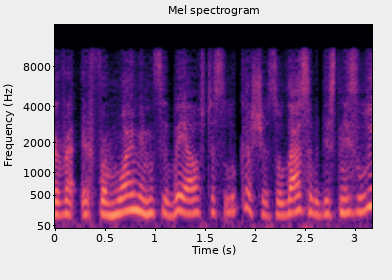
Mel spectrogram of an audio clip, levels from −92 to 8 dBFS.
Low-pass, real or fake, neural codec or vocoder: 10.8 kHz; fake; codec, 16 kHz in and 24 kHz out, 0.4 kbps, LongCat-Audio-Codec, fine tuned four codebook decoder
